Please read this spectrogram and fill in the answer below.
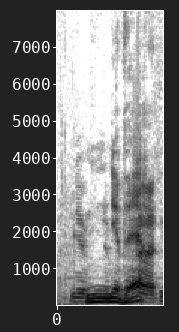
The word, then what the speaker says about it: Nevers: And how do you say it? – Nevers. – Nevers. – Nevers. – Yeah. Get close.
